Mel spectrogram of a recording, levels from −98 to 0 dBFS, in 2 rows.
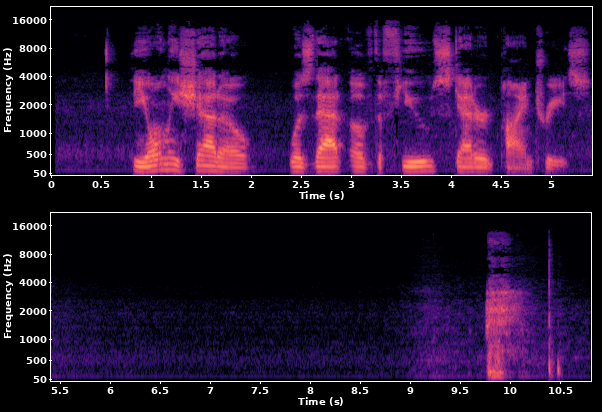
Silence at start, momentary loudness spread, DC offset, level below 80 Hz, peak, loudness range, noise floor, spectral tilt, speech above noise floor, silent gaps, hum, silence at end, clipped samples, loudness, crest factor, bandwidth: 0.55 s; 20 LU; under 0.1%; -72 dBFS; -12 dBFS; 15 LU; -76 dBFS; -4 dB/octave; 47 dB; none; none; 0.3 s; under 0.1%; -29 LUFS; 20 dB; 15 kHz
